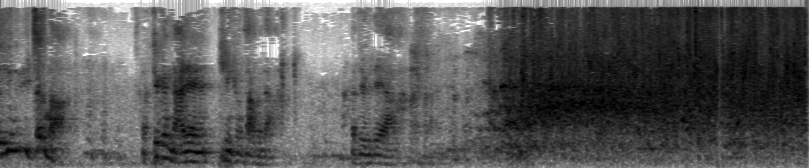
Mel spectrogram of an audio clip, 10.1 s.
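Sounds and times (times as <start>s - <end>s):
speech: 0.0s - 1.2s, 1.8s - 3.6s, 4.4s - 5.4s
laughter: 5.1s - 9.6s
audience applause: 6.2s - 10.1s.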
